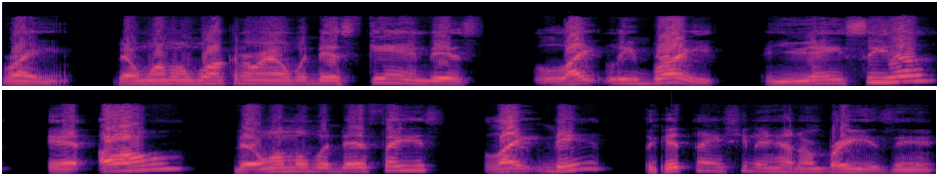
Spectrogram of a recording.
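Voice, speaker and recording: Lively intonation marks this man's ordinary speaking voice. His pitch is fairly high and his pace moderate. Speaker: podcast host. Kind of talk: casual podcast talk. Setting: studio, distorted mics.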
